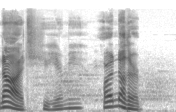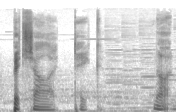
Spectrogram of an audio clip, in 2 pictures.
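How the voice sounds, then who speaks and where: Using a put-on character voice at a medium pitch, a man speaks at a fairly slow pace with long, frequent pauses while music plays in the background. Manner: hissing, menacing.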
